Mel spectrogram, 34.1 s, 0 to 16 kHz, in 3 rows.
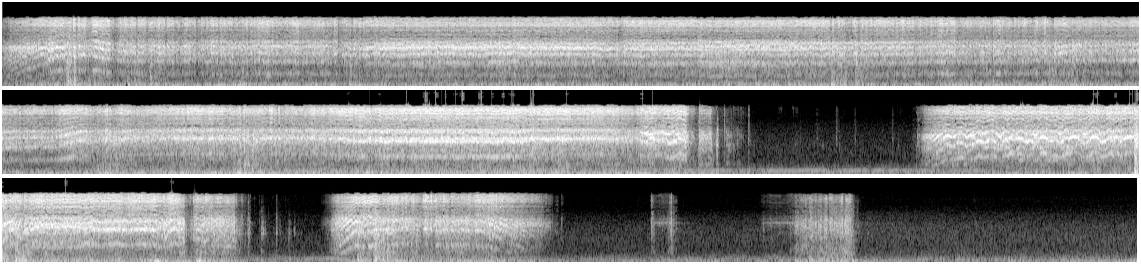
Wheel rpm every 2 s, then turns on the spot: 140, 140, 130, 130, 140, 150, 220, 230, 220, 50, 110, 200, 90, 140, 0, 10, 0.
18-20 24-26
